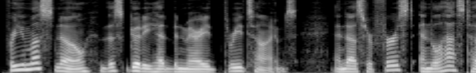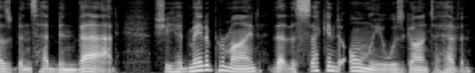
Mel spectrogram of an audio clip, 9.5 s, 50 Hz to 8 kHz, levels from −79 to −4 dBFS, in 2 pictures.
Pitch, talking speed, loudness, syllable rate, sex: 125 Hz, 220 wpm, -19 LUFS, 4.9 syllables/s, male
